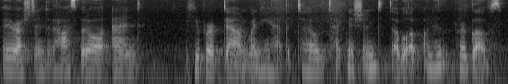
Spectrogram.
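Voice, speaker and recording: A woman's voice: lowish voice, moderate pace, darkish tone. An actress playing a grieving young woman remembering her lost sweetheart in a hesitant, emotional, confessional monologue. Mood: subdued, sad. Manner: hesitant, emotional, with trailing phrases. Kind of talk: dramatic monologue, confessional and conversational. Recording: clearly noisy room ambience.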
